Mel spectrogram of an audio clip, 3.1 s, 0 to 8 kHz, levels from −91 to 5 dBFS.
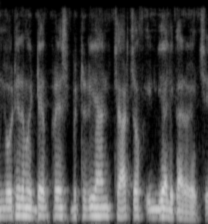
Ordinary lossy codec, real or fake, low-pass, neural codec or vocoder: none; fake; 7.2 kHz; codec, 24 kHz, 3 kbps, HILCodec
